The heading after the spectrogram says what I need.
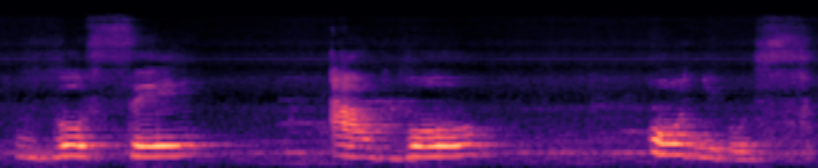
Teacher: circunflexo ele tem timbre fechado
